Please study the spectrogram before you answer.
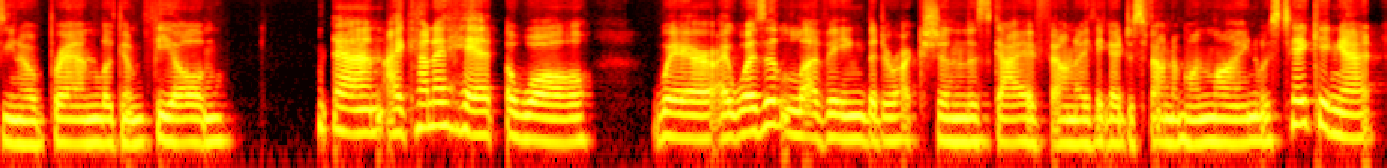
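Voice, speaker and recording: She has a fairly low, clean-toned voice, recorded in a clean studio without room sound. The speaker is a company founder from Hawaii, guesting on a podcast and casually recounting her own story, leaning often on "like" and "you know."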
